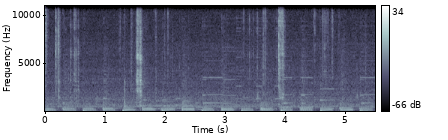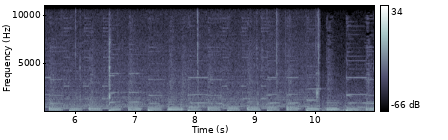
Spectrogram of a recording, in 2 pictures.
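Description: Background music with a steady beat. A few brief sharp noises stand out over it, the loudest about one and a half and four seconds in.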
